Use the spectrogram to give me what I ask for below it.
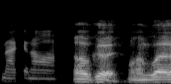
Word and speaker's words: Mackinac: It's Mackinac. Yeah, it's spelled Mackinac, but it's pronounced Mackinac.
